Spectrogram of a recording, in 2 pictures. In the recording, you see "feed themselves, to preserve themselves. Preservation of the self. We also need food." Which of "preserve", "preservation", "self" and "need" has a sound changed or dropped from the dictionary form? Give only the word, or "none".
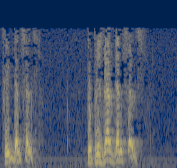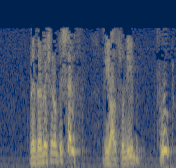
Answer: none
